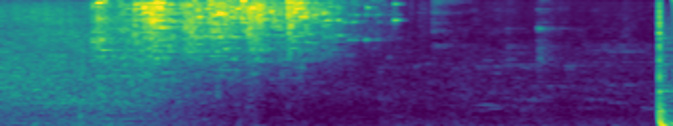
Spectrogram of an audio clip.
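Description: Glass-shattering sound effect: a rising rush of noise breaks about half a second in into a crash of tinkling, crackling fragments, which die away over the next two seconds.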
